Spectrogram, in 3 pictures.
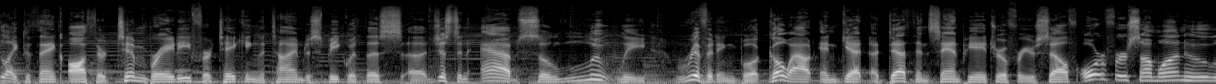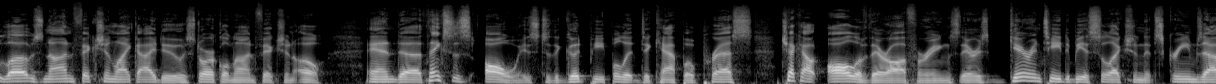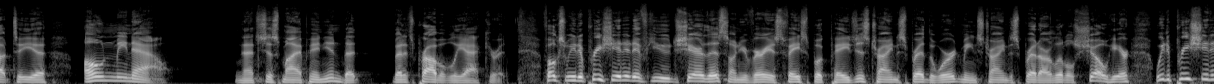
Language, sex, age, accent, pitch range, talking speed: English, male, 40-59, American, 105-145 Hz, 190 wpm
